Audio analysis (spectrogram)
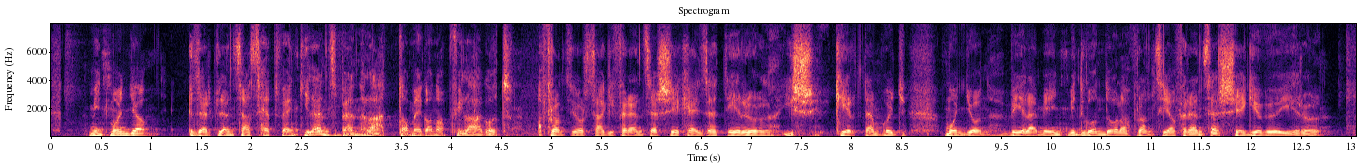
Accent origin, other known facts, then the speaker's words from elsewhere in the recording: DR Congo; Hungarian is a second language; now in Hungary; Egy kicsi faluból származom, 600 kilométerre van ez, az ország második legnagyobb városától, Dél-Kongóban.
